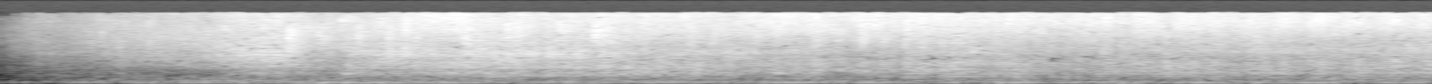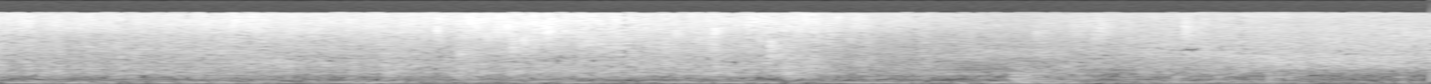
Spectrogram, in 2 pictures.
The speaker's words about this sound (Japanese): シャンプーがしっかりと泡立ったので、もう一度シャワーをかけますね。泡を流しますので、目を開けないでください。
